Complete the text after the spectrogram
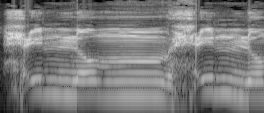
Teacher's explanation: اس کا قاعدہ ہے کہ نون ساکن اور تنوین کے بعد اگر با آئے تو قلب ہوگا، یعنی نون ساکن اور تنوین کو میم سے بدل کر غنہ کے ساتھ پڑھیں گے۔ یہاں تنوین کے بعد با ہے، اس لیے تنوین کو نون میم ساکن کے سے بدل کر وہ میم ساکن سے بدل کر غنہ کے ساتھ پڑھیں گے۔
